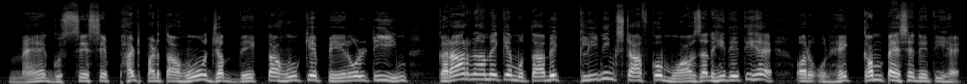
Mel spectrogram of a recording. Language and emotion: Hindi, angry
